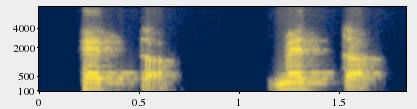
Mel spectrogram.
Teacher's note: double consonant आया है ए के आगे, इसलिए हम उसको शॉर्ट में करते हैं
